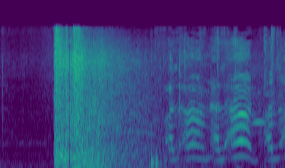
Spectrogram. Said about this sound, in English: A second explosion suddenly occurred during the rescue operations. The Israeli military admitted to attacking the hospital and expressed regret over the civilian deaths.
